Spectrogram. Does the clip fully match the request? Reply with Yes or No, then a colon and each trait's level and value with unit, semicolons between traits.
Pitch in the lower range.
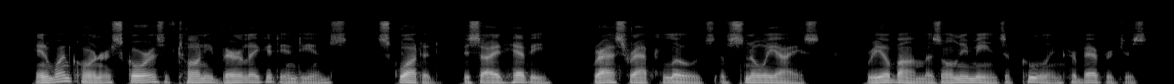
Yes: very low, 80 Hz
